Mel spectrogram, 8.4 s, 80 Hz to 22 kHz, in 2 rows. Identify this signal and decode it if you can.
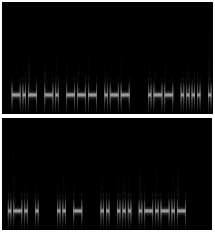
Morse code, heard as a keyed tone, about 22 wpm, 700 Hz. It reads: KNOW WHERE IT IS.
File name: practice / 22wpm / Sentences with 4-Word Phrases - 22wpm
